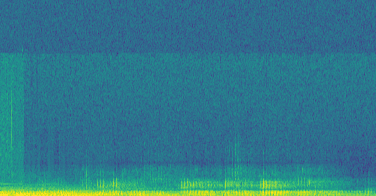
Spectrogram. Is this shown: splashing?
no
